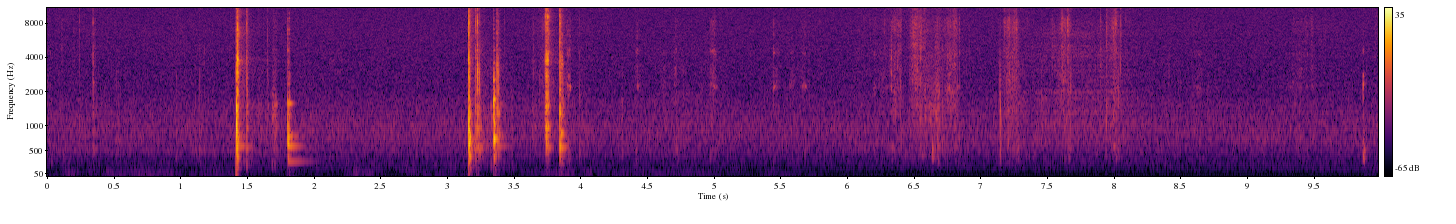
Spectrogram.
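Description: Sharp wooden knocks and cracks from splitting a green ash log with an axe and a carved wooden wedge: two a little over a second in, the second with a brief ring, then a quick cluster of four around three seconds in. Softer rustling follows.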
